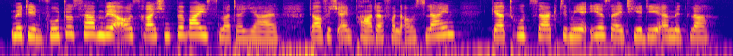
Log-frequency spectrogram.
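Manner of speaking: leicht gespielter junger Mann, deutlich lauter; Daniel voiced. A narrator's reading. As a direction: sachlicher Versicherungsmann, kräftig. Daniel's voice in the story. (Daniel spricht mit Gertrud, laute Männerrolle)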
